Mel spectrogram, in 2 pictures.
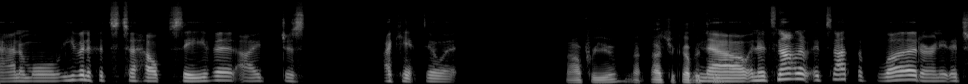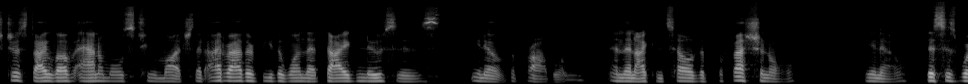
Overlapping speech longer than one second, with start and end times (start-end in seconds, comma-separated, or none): none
